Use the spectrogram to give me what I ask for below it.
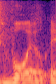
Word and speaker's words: voile: But I'm actually just trying to find the pronunciation of this shit. It's voile. It is voile.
